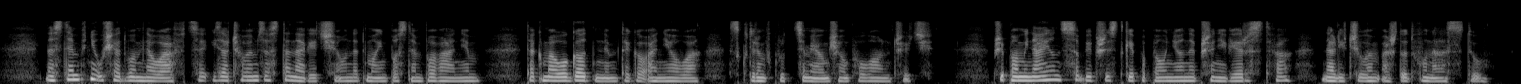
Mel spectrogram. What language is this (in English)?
Polish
